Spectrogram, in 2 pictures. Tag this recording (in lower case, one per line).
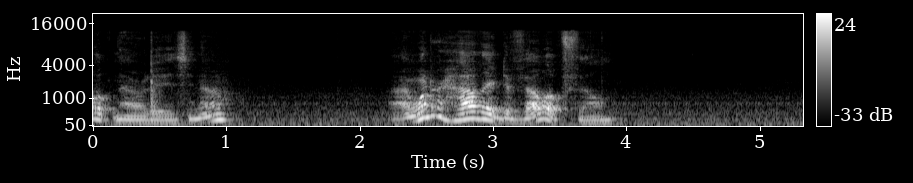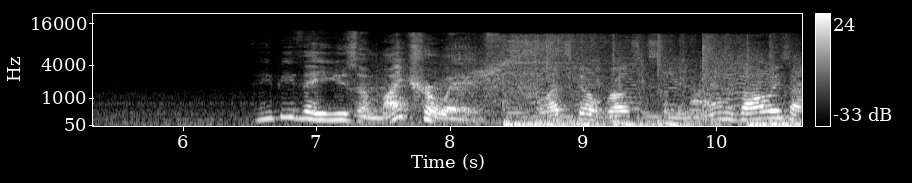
music
speech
